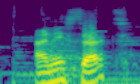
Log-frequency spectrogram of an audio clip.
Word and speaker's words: Anisette: it's lime juice Jin an set am I say it right any any set yes and so lime juice any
